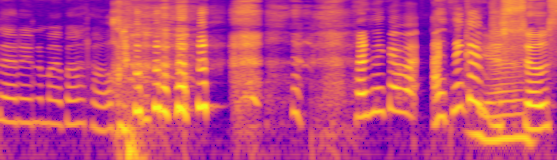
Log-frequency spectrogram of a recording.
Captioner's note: both laugh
